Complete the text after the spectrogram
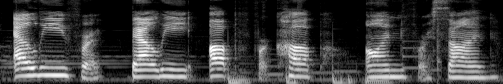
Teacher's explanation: in this type is initial consonant deletion and that's basically where they're just chopping the whole head off of the word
